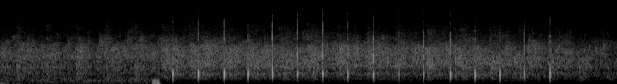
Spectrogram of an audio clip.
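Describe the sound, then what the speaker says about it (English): A roomful of people at a peace-building social forum in San Sebastián applauds a peace artisan, steady dense clapping with a few louder individual claps punching through at a regular beat near the microphone. "that's why I ask you to please give him a round of applause"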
